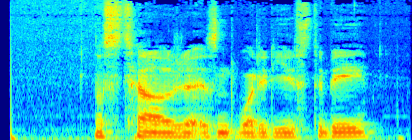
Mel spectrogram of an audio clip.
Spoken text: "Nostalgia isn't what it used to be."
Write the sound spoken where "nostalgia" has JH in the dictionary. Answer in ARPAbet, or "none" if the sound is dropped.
ZH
